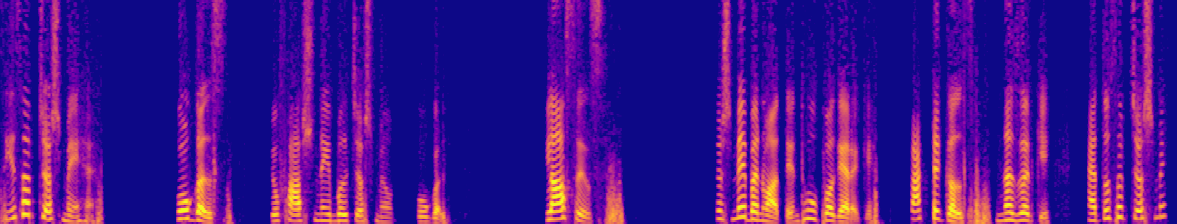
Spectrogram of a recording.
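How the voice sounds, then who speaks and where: A woman's voice: fairly high pitch, dry recording, poor audio. A woman teaching an English grammar class, firmly questioning and scolding students. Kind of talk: online class lecture.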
